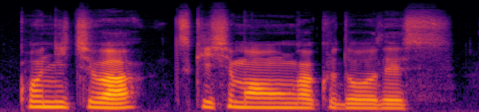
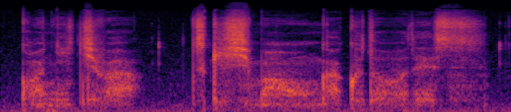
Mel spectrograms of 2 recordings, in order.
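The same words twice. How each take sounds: First: The voice is fairly loud and full. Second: The voice is a soft whisper. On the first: "大きめな普通の声で喋ってみます" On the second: "ささやき声で喋ってみます"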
